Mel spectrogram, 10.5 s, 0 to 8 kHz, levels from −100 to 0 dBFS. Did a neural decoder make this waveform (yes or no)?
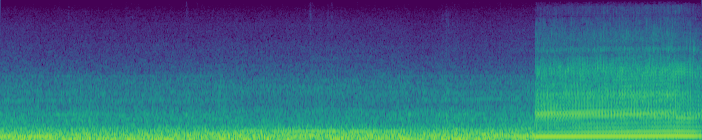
no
